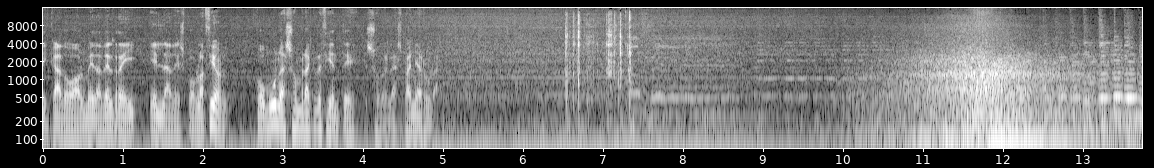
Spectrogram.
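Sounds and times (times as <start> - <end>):
speech: 0.0 - 5.2
car engine rumbling as the car pulls away from a hotel in Guadix Spain: 0.0 - 13.7
quick metallic clicks and jingles: 6.5 - 7.5.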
